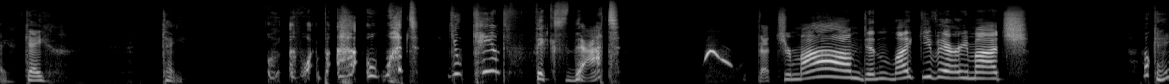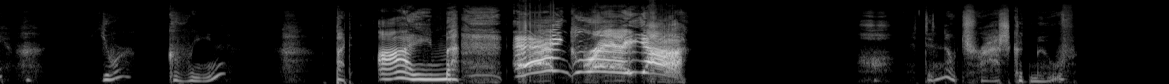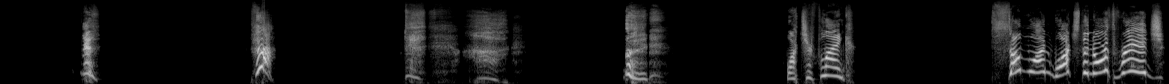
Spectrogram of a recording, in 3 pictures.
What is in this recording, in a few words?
Recruit Female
